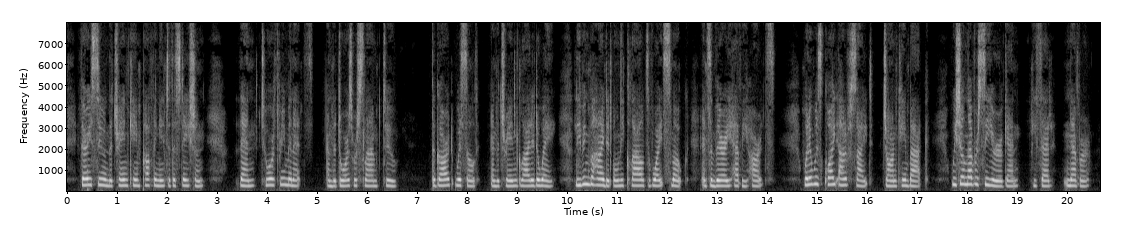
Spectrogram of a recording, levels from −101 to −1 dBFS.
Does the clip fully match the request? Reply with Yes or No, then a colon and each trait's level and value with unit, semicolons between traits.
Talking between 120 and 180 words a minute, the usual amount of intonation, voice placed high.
No: average, 175 wpm; narrow, 2.1 semitones; very high, 270 Hz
